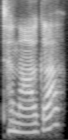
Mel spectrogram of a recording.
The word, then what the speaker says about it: Tanaga: Some people pronounce this Tanaga or just other different pronunciations. I pronounce it Tanaga.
